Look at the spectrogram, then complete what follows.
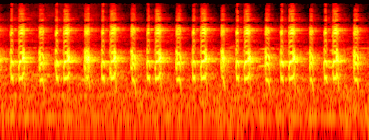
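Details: Chukar partridge, a hunting bird, calling in a steady rhythmic run of doubled chuck notes, roughly two per second, loud and close with little background.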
